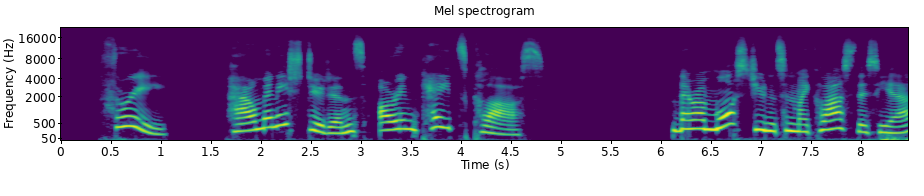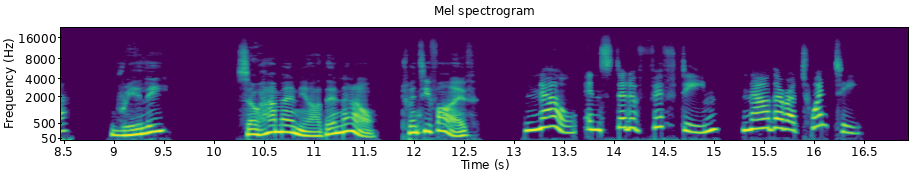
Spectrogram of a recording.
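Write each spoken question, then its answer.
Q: How many students are in Kate's class?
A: 20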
